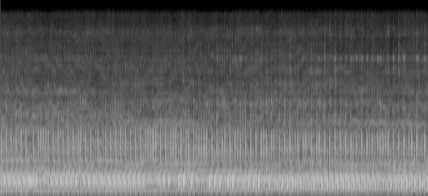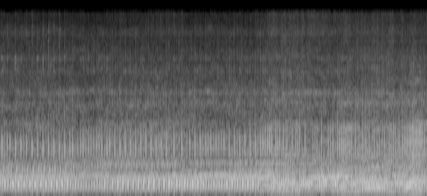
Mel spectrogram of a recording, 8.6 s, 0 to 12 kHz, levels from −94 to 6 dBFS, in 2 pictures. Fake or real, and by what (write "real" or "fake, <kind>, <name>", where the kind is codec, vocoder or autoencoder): fake, autoencoder, DAC-VAE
